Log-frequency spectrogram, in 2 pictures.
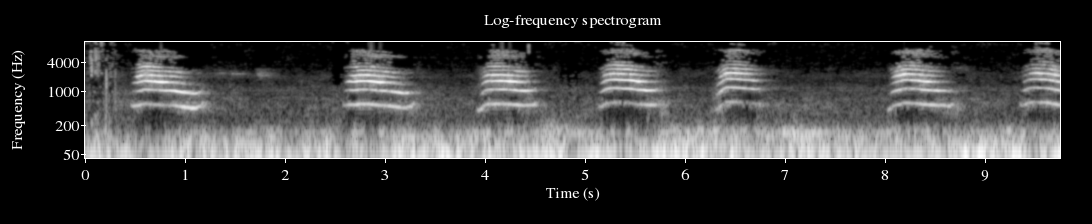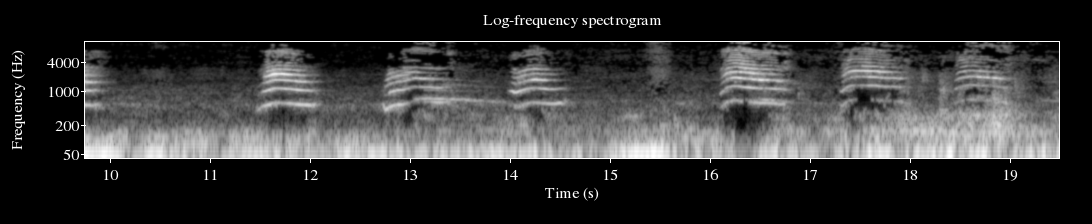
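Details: Domestic cat producing a long series of about fifteen short, similar meows roughly every second, each briefly rising then falling, over a low hum.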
